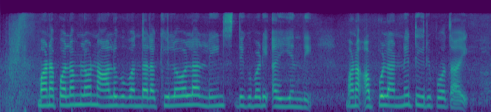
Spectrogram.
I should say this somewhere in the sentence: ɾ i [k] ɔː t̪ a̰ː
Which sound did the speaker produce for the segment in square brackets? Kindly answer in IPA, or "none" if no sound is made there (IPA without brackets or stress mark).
p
